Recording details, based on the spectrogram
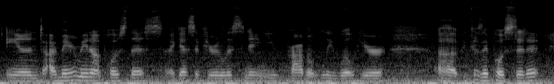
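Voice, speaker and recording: A woman with an American accent talks at a very fast pace. The room echoes audibly, and there is noticeable background noise. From US Midwest, Missouri. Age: 20s. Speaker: podcaster. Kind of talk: casual monologue. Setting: in a car. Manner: rambling, hesitant with fillers.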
